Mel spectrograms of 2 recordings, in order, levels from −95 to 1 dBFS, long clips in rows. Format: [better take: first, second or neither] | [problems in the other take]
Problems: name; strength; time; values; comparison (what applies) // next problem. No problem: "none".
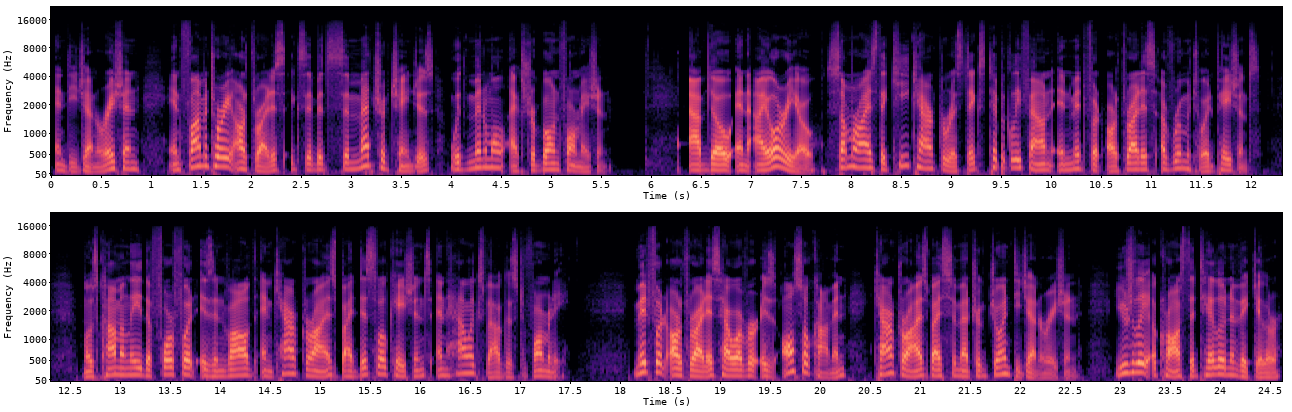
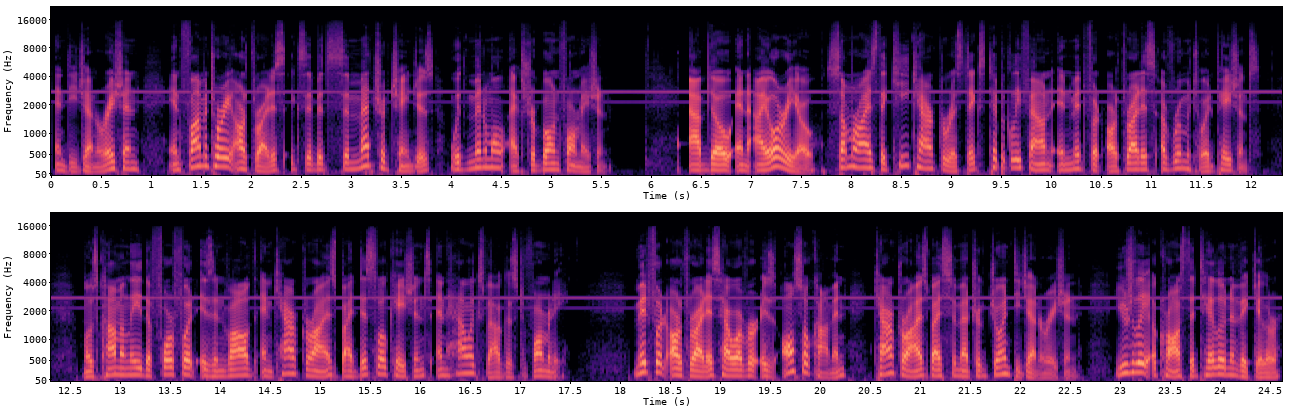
first | high-pitched whine; faint; throughout; 2.5 kHz, 25 dB below the speech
